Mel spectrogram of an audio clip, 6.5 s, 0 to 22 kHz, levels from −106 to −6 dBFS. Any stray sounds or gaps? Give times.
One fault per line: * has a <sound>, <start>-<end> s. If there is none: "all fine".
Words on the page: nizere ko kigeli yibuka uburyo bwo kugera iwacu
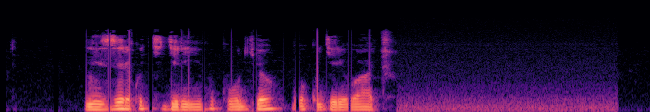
all fine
